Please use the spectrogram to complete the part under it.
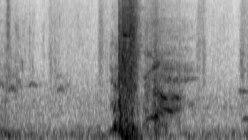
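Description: A heavy weapon strikes with a sharp thud.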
